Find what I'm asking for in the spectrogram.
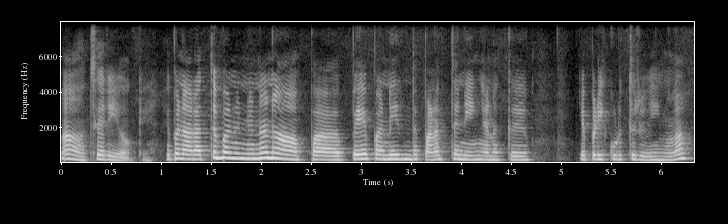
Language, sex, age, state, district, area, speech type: Tamil, female, 30-45, Tamil Nadu, Tiruppur, rural, spontaneous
